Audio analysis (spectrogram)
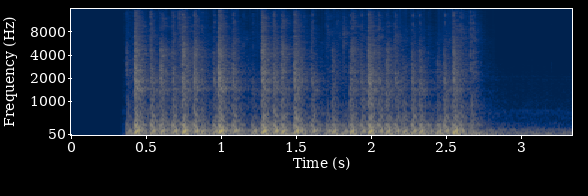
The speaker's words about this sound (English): Wait for it. Drum roll.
